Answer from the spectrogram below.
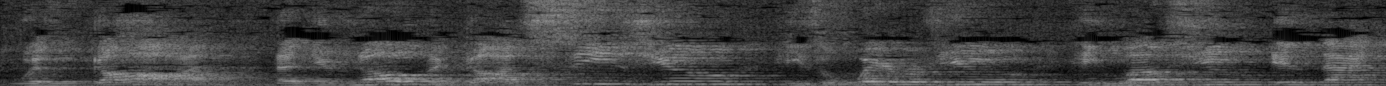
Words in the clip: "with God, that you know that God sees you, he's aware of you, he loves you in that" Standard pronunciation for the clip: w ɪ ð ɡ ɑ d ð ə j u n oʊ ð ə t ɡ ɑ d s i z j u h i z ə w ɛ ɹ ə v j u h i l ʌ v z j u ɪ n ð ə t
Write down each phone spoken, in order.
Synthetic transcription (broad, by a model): w ɪ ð ɡ ɑ d ð ə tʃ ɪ n oʊ ð ə t ɡ ɑ d s i z j u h i z ə w ɛ ɹ ə v j u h i l ʌ v z j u ɪ n ð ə t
